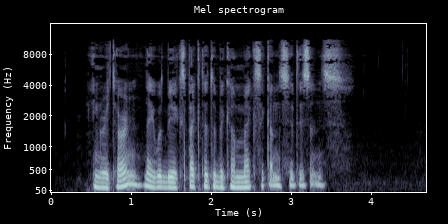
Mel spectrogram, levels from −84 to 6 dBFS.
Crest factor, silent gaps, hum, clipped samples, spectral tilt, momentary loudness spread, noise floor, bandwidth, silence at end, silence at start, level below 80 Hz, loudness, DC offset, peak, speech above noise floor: 16 dB; none; none; under 0.1%; -5 dB/octave; 4 LU; -64 dBFS; 11.5 kHz; 1.05 s; 0.5 s; -48 dBFS; -18 LUFS; under 0.1%; -2 dBFS; 47 dB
